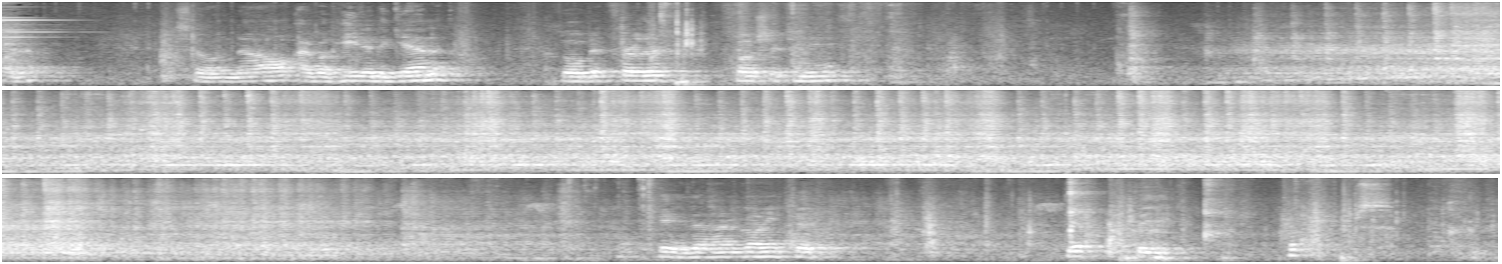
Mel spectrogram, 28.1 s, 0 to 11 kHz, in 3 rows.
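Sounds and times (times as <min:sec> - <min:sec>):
forge blower whirring: 0:07.6 - 0:24.2.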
